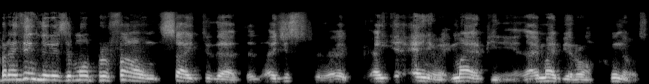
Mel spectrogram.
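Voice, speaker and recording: Using very wide pitch swings and a fairly high pitch, a man with a Russian accent speaks at a moderate pace in a dry, close sound with no echo. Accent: Russian-speaking. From Ukraine. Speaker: YouTuber. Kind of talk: interview answer.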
